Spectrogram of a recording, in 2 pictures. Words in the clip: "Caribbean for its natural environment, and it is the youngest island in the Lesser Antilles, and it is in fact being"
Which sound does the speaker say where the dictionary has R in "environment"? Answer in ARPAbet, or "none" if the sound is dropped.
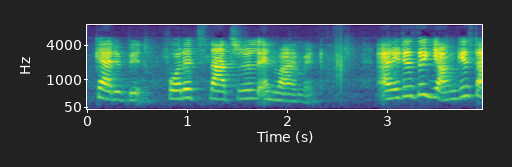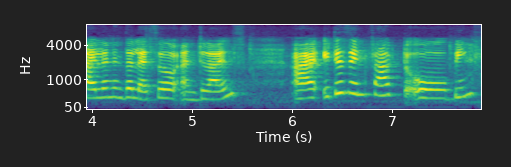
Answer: none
